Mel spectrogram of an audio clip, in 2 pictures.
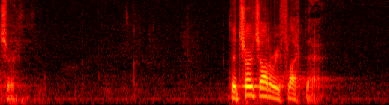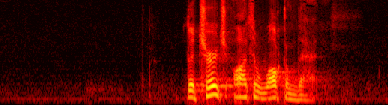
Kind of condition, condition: setting, large echoing room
